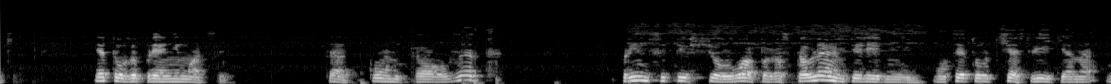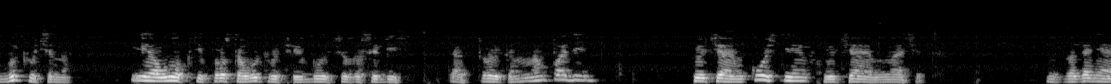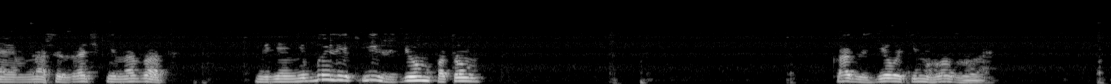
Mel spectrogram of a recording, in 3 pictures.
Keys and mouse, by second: 4.5 ctrl+z, 6.3 middle click, 6.9 middle click, 8.4 middle click, 10.2 shift+middle click, 14.0 middle click, 15.2 KP_3, 16.2 shift+middle click, 18.2 click, 19.3 click, 20.8-22.5 drag, 23.3 click, 24.2 shift+middle click, 25.4 shift+middle click, 26.8-28.3 drag, 28.7-30.0 middle drag, 31.2-33.2 drag.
